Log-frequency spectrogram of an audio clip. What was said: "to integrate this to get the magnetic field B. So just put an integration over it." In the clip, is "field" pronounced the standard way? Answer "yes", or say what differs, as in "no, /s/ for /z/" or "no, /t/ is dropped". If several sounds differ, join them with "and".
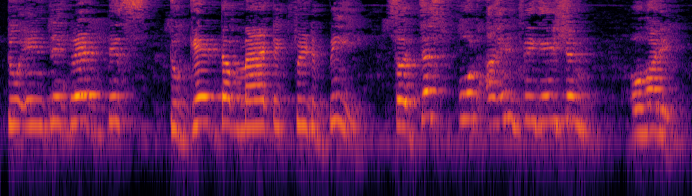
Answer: no, /l/ is dropped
